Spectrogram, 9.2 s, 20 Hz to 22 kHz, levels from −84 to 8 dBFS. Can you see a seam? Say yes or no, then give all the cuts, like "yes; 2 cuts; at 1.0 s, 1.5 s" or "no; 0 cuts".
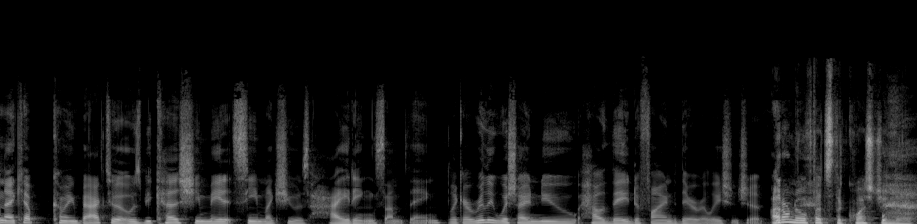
yes; 2 cuts; at 4.5 s, 7.7 s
